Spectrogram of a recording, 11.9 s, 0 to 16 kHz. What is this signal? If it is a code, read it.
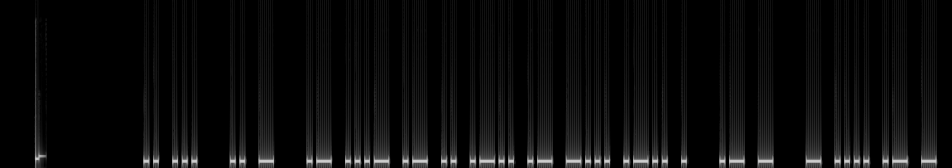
Morse code, heard as a keyed tone, about 20 wpm, 700 Hz. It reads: IS IT AVAILABLE AT THAT
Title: Sentences from Top 1000 Words - Review Part 3 - 20wpm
